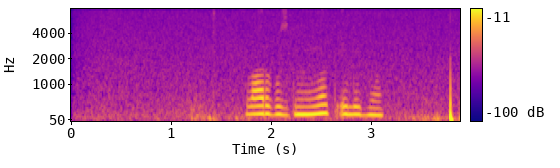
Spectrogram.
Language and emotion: Russian, neutral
